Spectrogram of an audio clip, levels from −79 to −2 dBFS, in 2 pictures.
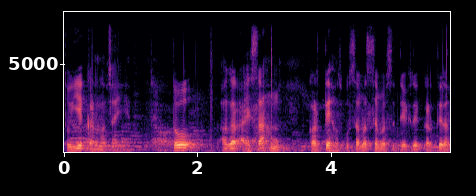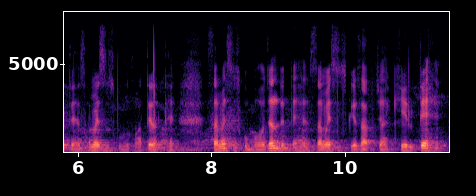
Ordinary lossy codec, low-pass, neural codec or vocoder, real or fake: none; 7.2 kHz; none; real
